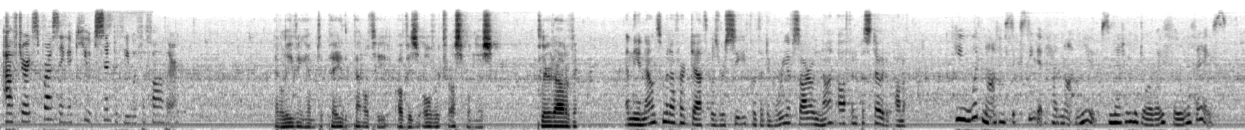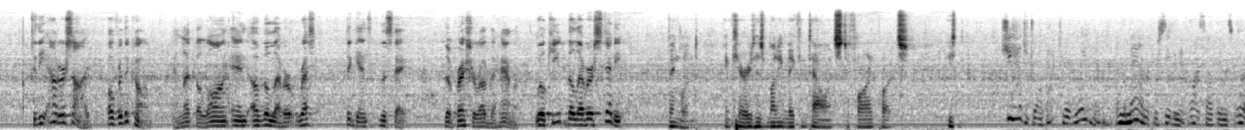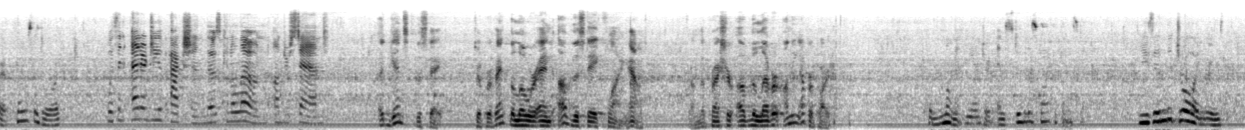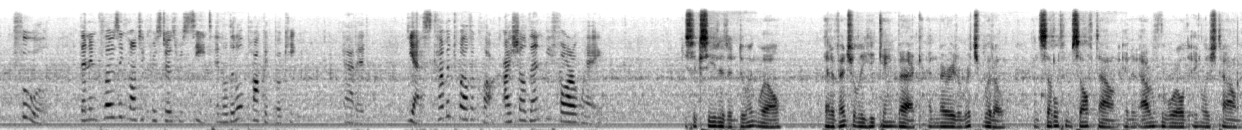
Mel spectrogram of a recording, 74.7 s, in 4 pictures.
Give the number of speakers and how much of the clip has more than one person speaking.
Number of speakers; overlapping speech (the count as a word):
five, no overlap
